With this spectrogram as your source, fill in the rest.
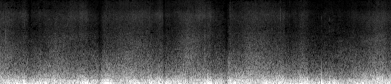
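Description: Fingertips of both hands brush and squeeze a fluffy faux fur windscreen around the capsule of a desktop microphone. This produces a continuous, deep, rumbling rustle that sounds like wind or surf, concentrated in the low end with almost no high content. It swells and dips slightly throughout.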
